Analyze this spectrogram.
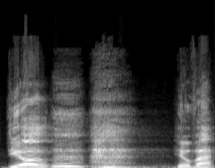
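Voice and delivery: loud booming preacher's cry; mock preaching shout. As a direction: bellow "Dios" then "Jehová" from the pulpit. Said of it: "si yo voy a predicar acá y decir". (grito de predicador, fuerte y exagerado)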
